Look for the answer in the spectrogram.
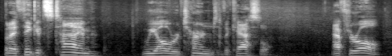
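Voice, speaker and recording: A man's voice: medium pitch, moderate pace, bright, forceful tone. A man voicing a cocky, teasing young prince and husband in a student radio drama.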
